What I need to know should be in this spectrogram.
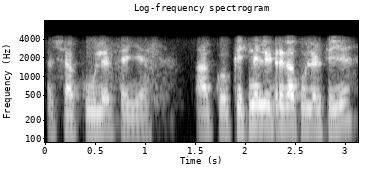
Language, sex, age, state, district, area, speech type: Urdu, male, 18-30, Delhi, North West Delhi, urban, conversation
